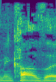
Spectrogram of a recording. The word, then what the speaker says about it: Nkansah: If you were curious about the last name Nkansah and the pronunciation, it's actually a Ghanaian last name.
